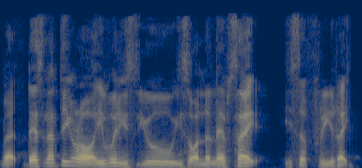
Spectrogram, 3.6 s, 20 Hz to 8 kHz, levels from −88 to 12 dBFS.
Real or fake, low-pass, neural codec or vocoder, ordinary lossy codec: fake; 7.2 kHz; codec, 16 kHz, 4 kbps, X-Codec, HuBERT features, trained on LibriSpeech; AAC, 32 kbps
